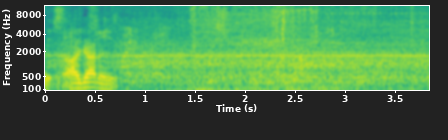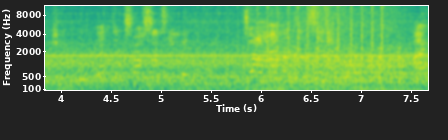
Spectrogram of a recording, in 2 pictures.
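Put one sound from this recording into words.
A zipline whirs as a rider slides along the cable.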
